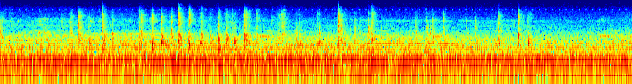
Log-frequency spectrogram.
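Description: Computer keyboard being typed on, with quick irregular keystrokes that thin out after about three and a half seconds, over a steady low hum.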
